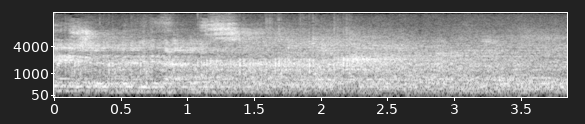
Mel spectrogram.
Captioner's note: clapping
